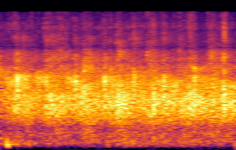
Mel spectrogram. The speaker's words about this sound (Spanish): todo esto es por gracia y por favor, dele otro aplauso.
